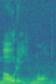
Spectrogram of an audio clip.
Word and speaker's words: Māori: Māori. Like English would somewhat pronounce it similar to Mouldy, okay. like mouldy bread.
